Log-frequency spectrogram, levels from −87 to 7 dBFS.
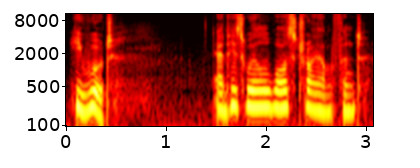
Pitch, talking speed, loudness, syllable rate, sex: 195 Hz, 135 wpm, -17 LUFS, 3.8 syllables/s, female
